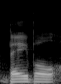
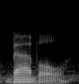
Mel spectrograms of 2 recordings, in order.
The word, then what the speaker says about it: Babel: In British English, Babel is pronounced B-A-Y-B-U-H-L. In American English, they say either Babel or Babel. So apparently, it is actually a British versus American.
